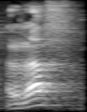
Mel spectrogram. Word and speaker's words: rough: इसी तरह से अगर हम ROUGH को देखें तो यहाँ पर भी OUGH का जो प्रोनाउंसिएशन है वो अफ है। रफ, टफ, इनफ, ये तीनों शब्दों का जो OUGH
